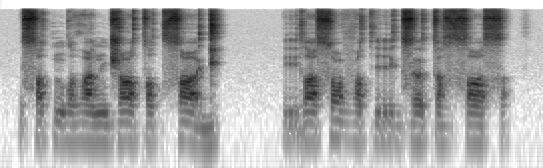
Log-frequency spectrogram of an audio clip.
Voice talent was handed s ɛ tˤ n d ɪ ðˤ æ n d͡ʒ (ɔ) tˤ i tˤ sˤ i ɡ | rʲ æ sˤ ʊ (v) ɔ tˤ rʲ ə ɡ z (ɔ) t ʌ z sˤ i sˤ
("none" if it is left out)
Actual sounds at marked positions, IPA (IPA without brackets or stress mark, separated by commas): ɑ, v, ʌ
